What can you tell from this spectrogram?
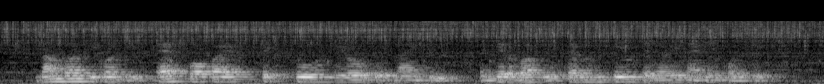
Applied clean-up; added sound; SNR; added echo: none; Sink (filling or washing) / Water tap, faucet; 16 dB; reverberation time 0.7 s.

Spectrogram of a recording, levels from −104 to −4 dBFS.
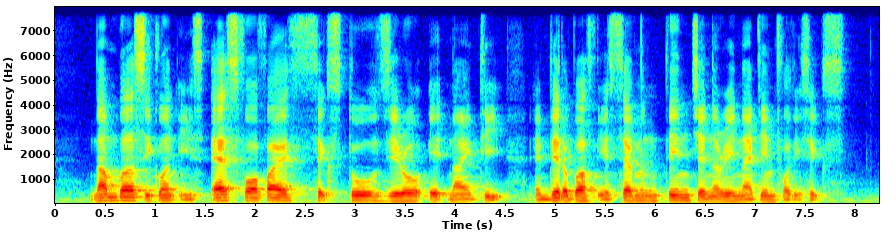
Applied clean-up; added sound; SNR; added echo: none; none; none; none.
